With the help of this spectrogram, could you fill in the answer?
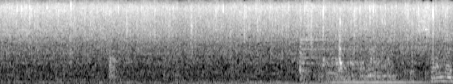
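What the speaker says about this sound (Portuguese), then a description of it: "Como a carne seca já está pronta, eu já vou entrar com a cebola." Onion goes into a sizzling pan of dried meat, producing a steady, close frying hiss with faint clicks of movement and a low background hum throughout.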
